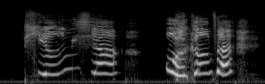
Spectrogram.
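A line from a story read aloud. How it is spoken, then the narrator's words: Crying, panicked. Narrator (Chinese): 马若丽没时间逃跑了，她哭着说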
